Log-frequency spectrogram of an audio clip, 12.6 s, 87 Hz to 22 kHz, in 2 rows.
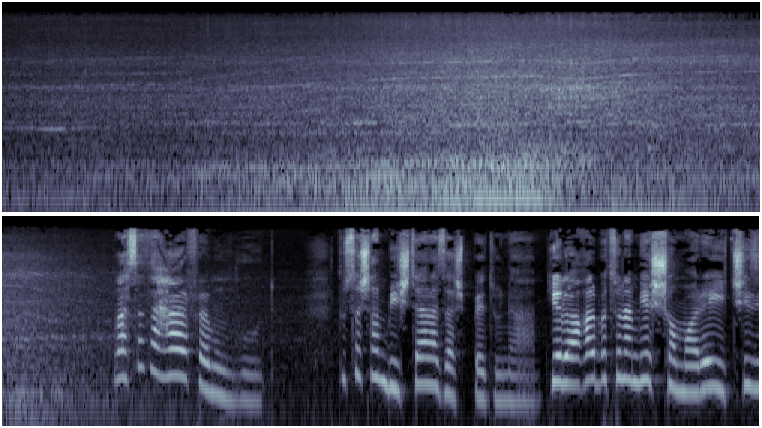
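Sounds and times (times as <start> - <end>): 
bus engine rumbling as it pulls away and accelerates: 0.0 - 8.8
speech: 7.3 - 12.6.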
